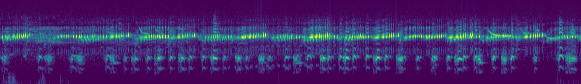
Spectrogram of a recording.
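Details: Spring on the Carden Alvar: Canada Geese honk in a rapid, overlapping series throughout, over a steady high trilling chorus of frogs.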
